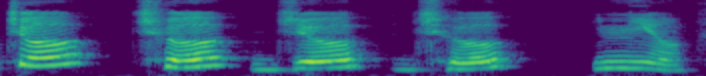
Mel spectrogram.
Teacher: तो ये किससे बोले जाते हैं, तालु से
